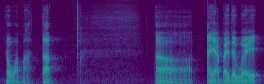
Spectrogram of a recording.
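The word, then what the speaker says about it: 弱まった: Originally, we changed the U into I, yowamari, ta. But then the I fell, yowamarta, difficult to pronounce, so simply became double consonant, doubling of the following consonant, yowamatta.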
